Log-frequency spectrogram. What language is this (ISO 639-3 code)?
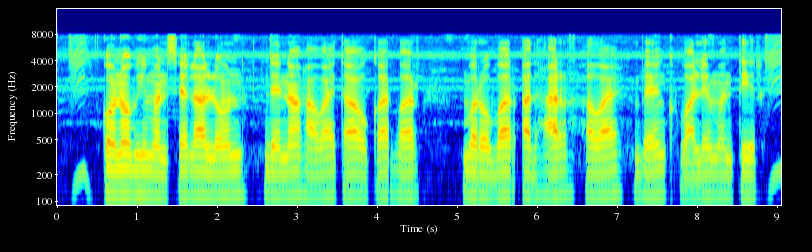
hne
